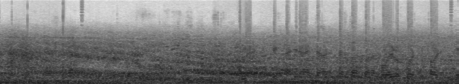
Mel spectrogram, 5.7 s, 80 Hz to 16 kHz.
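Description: A Frontier Airbus A321 airliner takes off from Phoenix Sky Harbor, a loud, continuous broadband jet roar filling the whole stretch with steady intensity, close and overwhelming.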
